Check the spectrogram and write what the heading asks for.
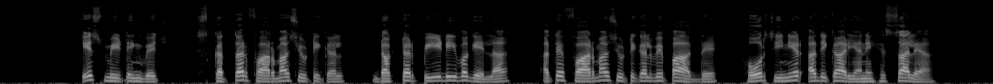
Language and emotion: Punjabi, neutral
